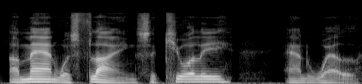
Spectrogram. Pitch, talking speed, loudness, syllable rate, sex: 100 Hz, 115 wpm, -17 LUFS, 3.4 syllables/s, male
